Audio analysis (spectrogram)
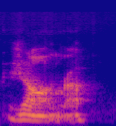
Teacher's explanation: the word genre, again from the French, has this zh sound at the start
